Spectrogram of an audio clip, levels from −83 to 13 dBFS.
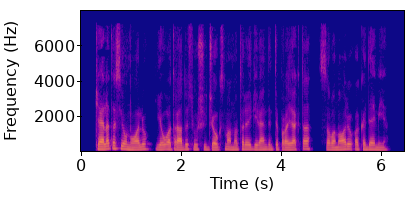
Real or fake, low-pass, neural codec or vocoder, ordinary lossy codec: fake; 7.2 kHz; autoencoder, 48 kHz, 32 numbers a frame, DAC-VAE, trained on Japanese speech; MP3, 48 kbps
